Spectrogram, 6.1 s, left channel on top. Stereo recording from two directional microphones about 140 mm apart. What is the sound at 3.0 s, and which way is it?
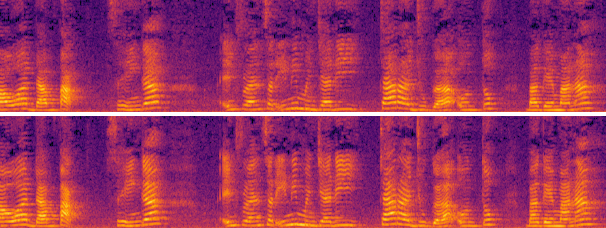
A woman's voice, 30° right (ahead or behind).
